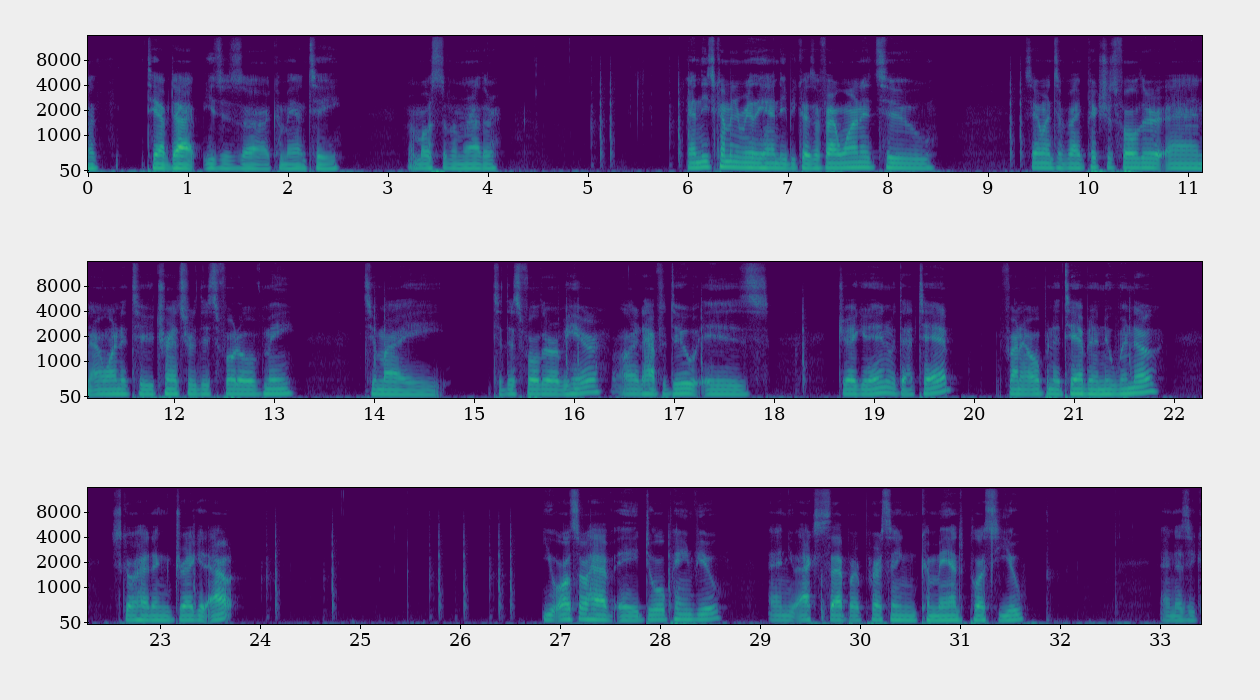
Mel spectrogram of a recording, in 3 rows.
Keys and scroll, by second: 31.9 super+u.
